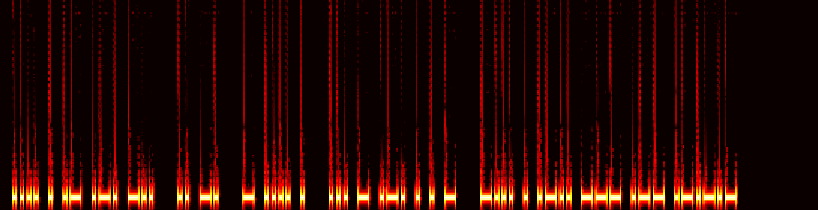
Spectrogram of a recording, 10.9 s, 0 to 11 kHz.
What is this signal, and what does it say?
Morse code, heard as a keyed tone, about 25 wpm, 700 Hz. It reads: HEARD IN THE STREET BELOW.
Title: Sentences from Top 1000 Words - Review Part 5 - 25wpm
